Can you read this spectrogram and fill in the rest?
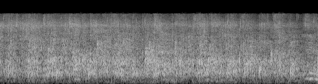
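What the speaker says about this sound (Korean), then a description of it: "박수 한번 칩시다." Church congregation at a Sunday worship service clapping together, a loud continuous wash of many hands close by, steady for a few seconds with no speech.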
